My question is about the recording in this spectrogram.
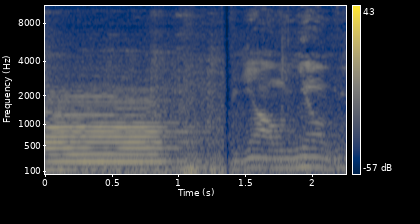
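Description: Slide trombone holding one long steady note that stops about a second in.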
